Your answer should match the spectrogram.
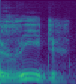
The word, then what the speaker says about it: read: ये रीड, ठीक है, रीड फर्स्ट फॉर्म है, रेड इसका सेकंड फॉर्म है, स्पेलिंग सेम ही है।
